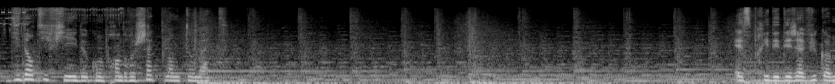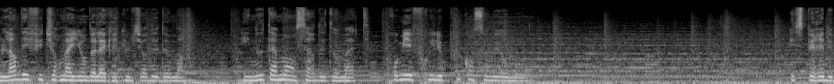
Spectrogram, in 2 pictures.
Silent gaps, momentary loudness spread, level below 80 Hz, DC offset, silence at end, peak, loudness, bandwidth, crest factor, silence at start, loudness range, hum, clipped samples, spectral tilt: none; 13 LU; -30 dBFS; under 0.1%; 0 s; -2 dBFS; -21 LUFS; 15.5 kHz; 18 dB; 0 s; 10 LU; none; under 0.1%; -5.5 dB/octave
